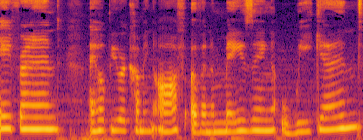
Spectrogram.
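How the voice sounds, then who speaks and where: A woman speaks at a very slow pace. Her voice is somewhat breathy and fairly high in pitch. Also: ordinary pitch variation. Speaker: health podcast host. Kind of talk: casual chat.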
